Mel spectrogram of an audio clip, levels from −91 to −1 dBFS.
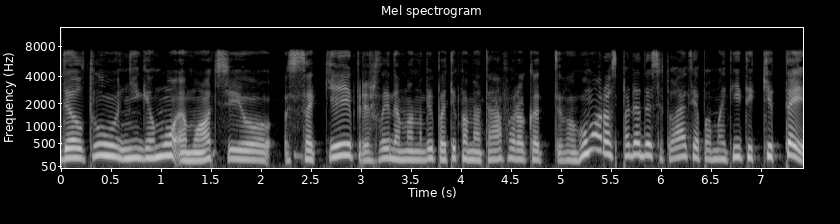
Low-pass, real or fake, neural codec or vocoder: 7.2 kHz; fake; codec, 16 kHz, 4 kbps, FunCodec, trained on Chinese and English, 50 frames a second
